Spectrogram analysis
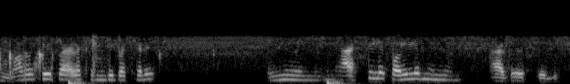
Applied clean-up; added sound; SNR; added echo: none; Bass drum; 14 dB; none.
